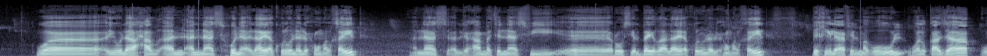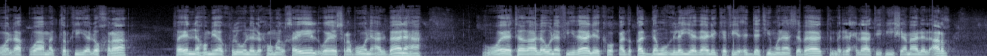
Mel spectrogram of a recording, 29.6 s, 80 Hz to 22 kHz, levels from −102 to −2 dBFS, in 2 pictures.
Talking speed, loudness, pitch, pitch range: 90 wpm, -24 LUFS, 115 Hz, 110-125 Hz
